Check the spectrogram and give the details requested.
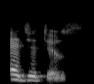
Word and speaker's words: adjective: So ये सारे जो haunted, old, transparent, green, these all are adjectives. And student, this is not adjective. इसे हम कैसे बोलेंगे? Adjective. Fine. The D is silent here.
